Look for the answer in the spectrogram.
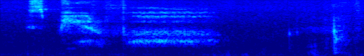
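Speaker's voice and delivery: soft unvoiced whisper. Real, not acted. Vlogger whispering a compliment to a fellow stitcher. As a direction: breathe it like a secret.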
